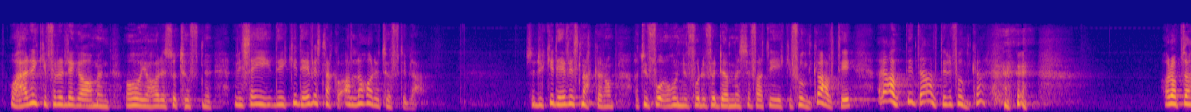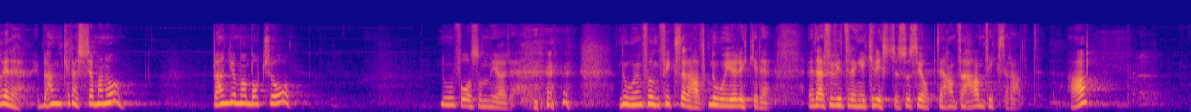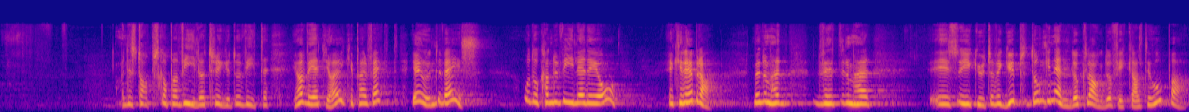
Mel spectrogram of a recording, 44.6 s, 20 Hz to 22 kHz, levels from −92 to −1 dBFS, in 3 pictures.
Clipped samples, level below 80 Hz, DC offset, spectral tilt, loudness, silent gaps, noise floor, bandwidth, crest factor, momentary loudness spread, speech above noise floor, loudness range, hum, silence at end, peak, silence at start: under 0.1%; -86 dBFS; under 0.1%; -4.5 dB/octave; -28 LUFS; none; -70 dBFS; 10.5 kHz; 22 dB; 14 LU; 43 dB; 8 LU; none; 0 s; -6 dBFS; 0.15 s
